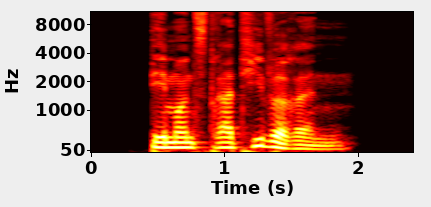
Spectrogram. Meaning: inflection of demonstrativ: 1. strong genitive masculine/neuter singular comparative degree 2. weak/mixed genitive/dative all-gender singular comparative degree
- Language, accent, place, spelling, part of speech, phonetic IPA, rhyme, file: German, Germany, Berlin, demonstrativeren, adjective, [demɔnstʁaˈtiːvəʁən], -iːvəʁən, De-demonstrativeren.ogg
